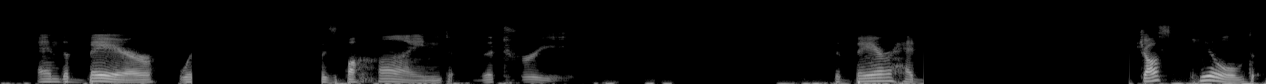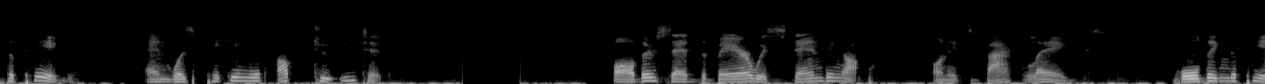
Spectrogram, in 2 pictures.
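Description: Playback halts three times in this audio, each a rebuffering stall: silence from 1.92 to 3.22 s, from 9.24 to 11.29 s, and from 17.28 to 17.86 s, adding about 1.3 s, 2.1 s and 0.58 s respectively. In each case the player exhausted its downloaded buffer and waited for more data, then resumed at exactly the point it stopped. No material is skipped; the gaps only lengthen the running time.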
